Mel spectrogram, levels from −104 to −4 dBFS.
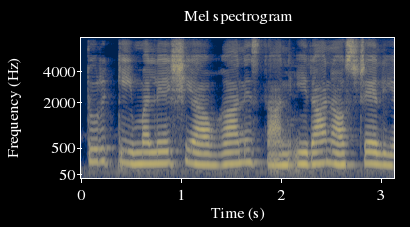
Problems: none marked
